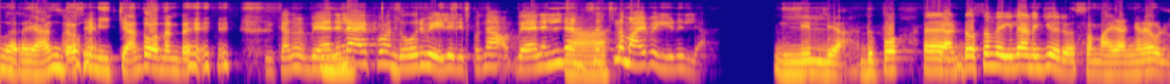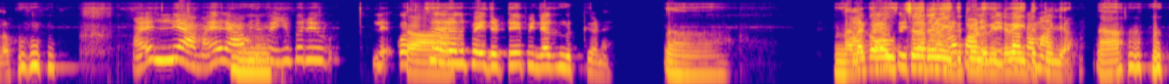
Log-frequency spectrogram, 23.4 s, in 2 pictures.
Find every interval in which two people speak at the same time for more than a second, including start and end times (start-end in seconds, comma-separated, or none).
20.2-22.3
